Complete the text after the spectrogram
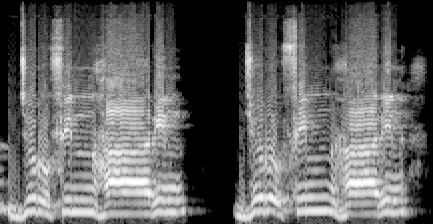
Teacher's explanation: یہاں پر تنوین کے بعد ہاں آ رہا ہے تو یہ فن میں جو نون ہے وہ نون کی آواز کو ظاہر کر کے پڑھیں گے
